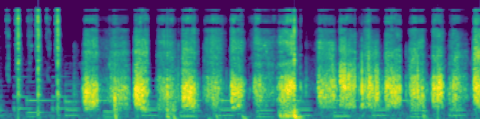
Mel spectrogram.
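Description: Quick rubbing strokes on paper, about three a second, starting about a second in, over light background music.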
